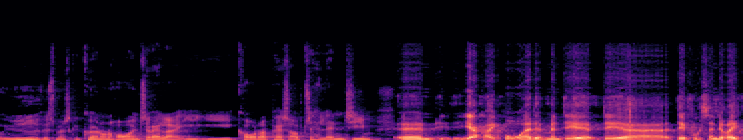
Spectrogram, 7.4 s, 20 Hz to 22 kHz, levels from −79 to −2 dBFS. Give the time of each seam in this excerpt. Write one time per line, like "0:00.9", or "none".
0:03.9
0:05.6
